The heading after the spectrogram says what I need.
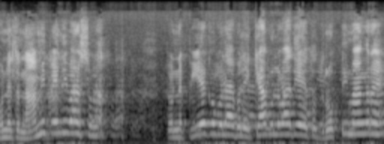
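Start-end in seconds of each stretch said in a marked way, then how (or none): none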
